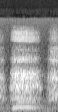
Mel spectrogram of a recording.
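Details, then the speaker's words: Severe upper airway obstruction in an animal patient, soft tissue surgery seminar: stridor on inspiration becoming higher-pitched, even whistling; laryngeal paralysis doubted; respiratory distress with gasping. "noise in severe cases means that when they're breathing inwardly not only do they have strider but now it's higher pitch"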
